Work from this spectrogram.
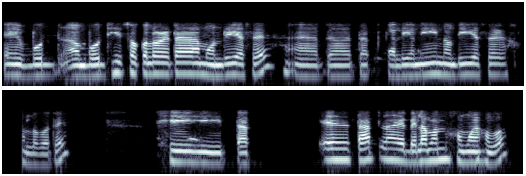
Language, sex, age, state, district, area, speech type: Assamese, male, 30-45, Assam, Golaghat, rural, conversation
